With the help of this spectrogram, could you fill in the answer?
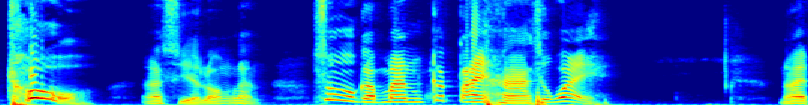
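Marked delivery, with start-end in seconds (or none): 1.0-3.9 cry out. Acted. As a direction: shout it in horror.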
